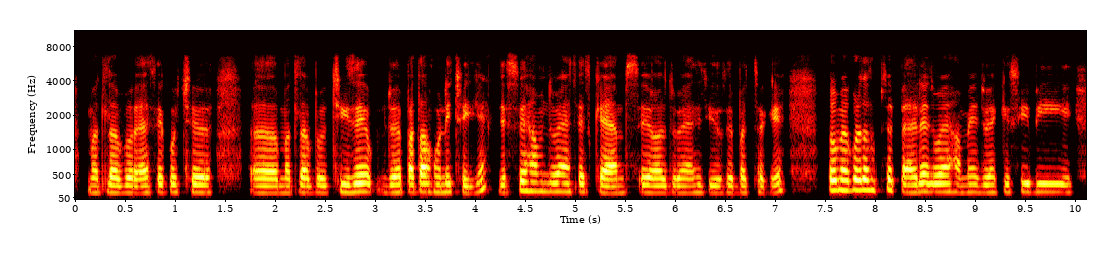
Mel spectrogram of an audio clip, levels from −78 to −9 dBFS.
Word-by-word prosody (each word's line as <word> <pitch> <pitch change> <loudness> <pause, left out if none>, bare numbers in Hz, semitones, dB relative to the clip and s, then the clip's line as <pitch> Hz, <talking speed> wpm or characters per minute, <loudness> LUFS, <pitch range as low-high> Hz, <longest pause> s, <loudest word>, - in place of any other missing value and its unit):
मतलब 145 0 0
ऐसे 145 +2 0
कुछ 155 +1 -5
अ, 155 -1 +5 0.7
मतलब 145 0 -2
चीज़ें 160 +1 +4 0.2
जो 155 - +2
है 155 - +3
पता 160 +1 +6
होनी 160 +1 -1
चाहिए 160 +6 -5
जिससे 150 +5 -1
हम 175 -1 -3
जो 170 0 -2
है 170 - +3
ऐसे 160 0 -2
स्कैम 140 -2 +2
से 150 - -1
और 145 0 +2
जो 145 0 -5
है 140 -1 -4
ऐसी 150 +2 -8
चीज़ों 140 -1 -6
से 145 0 -3
बच 145 - -8
सके। - - -3
तो - - -1
मेरे 195 -1 +4
को 200 0 +5
सबसे 200 +1 -1
पहले 165 -2 +2
जो 165 0 +3
है 165 - +3
हमें 155 0 -6
जो 155 +1 -3
है 155 - -2
किसी 250 - -3
भी 325 -1 -1
155 Hz, 225 wpm, -22 LUFS, 145-170 Hz, 0.7 s, पता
